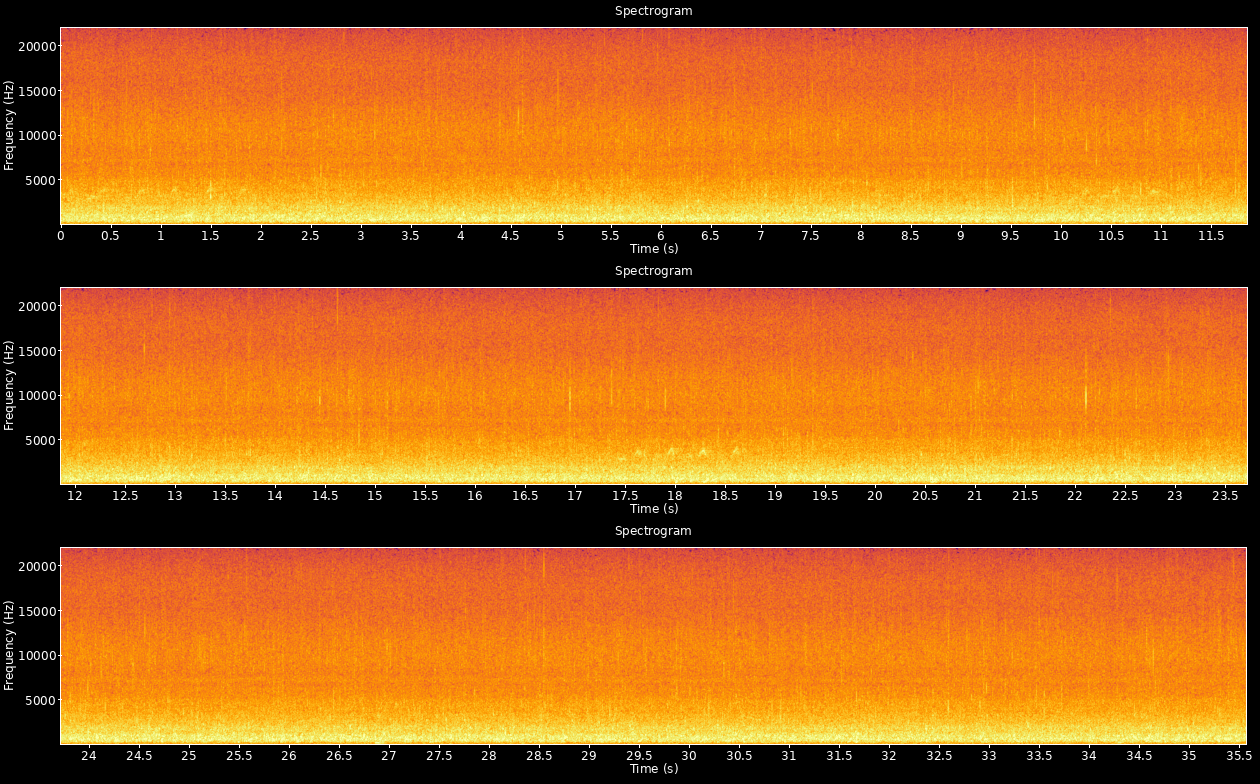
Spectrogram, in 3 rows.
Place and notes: Streams and birdsong, The sound of water streams
Zoom H2n MS+XY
